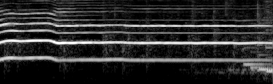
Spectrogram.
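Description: Female jazz vocalist holding one long high note unaccompanied: it wavers briefly at the start, then holds steady. The band comes back in right at the end.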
